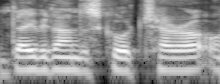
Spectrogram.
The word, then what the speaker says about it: David Terrar: I'm at DT on X, I'm David_Terrar on Threads, or you can search for me on LinkedIn. Surname is spelled T-E-R-R-A-R.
